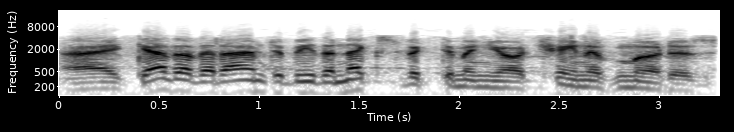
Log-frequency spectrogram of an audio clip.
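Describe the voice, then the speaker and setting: Suave gentleman avenger, very animated delivery. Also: fairly low pitch, fairly quick. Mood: cool, probing. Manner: formal, crisp, self-assured. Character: suave, composed gentleman secretly a crime-fighting avenger. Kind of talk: 1940s radio drama acting. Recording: muffled, hissy old radio recording.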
